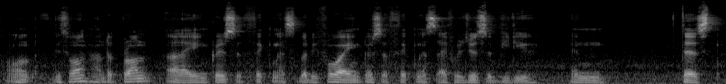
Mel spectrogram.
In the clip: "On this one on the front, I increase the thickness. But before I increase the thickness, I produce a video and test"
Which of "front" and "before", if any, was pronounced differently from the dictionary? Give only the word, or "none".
front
